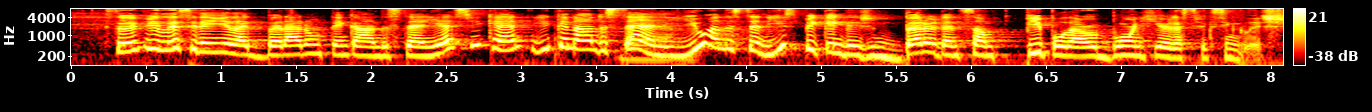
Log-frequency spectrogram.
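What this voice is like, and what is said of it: Non-native English accent, slightly southern. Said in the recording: “I have an accent and English is my second language ... you talk about all that data stuff with your accent ... You got a little southern in there”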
